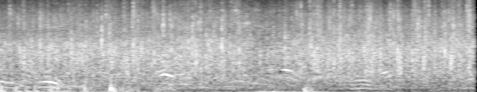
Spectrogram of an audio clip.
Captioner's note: audience applauding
